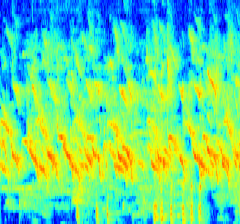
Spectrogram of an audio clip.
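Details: Nattu kozhi chickens at their food; busy high chirping overlaid with short, throaty low clucks and pecking taps, all close and loud.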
